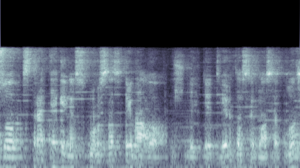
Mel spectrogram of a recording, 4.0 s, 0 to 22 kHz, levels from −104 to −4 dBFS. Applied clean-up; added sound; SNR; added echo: neural separator model SepFormer DNS4.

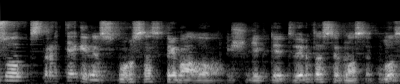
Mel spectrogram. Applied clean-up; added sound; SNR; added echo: neural mask model DeepFilterNet 3.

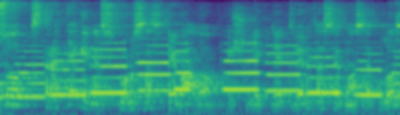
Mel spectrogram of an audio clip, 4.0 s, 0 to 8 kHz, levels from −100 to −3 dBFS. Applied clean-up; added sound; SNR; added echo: none; Wind instrument, woodwind instrument; -4 dB; reverberation time 0.7 s.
